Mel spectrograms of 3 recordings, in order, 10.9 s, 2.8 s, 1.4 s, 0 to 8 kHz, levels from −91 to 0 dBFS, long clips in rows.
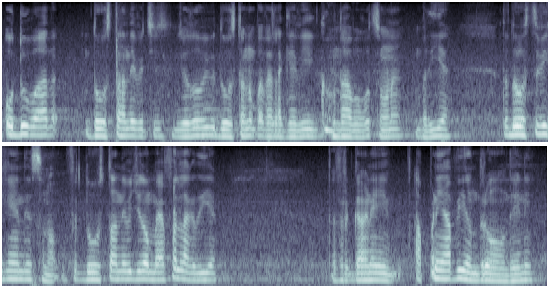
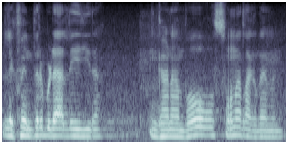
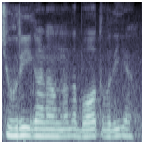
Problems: background sounds at intervals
